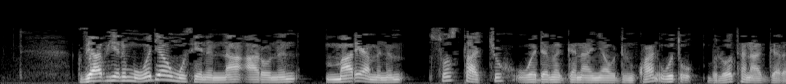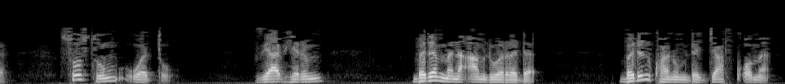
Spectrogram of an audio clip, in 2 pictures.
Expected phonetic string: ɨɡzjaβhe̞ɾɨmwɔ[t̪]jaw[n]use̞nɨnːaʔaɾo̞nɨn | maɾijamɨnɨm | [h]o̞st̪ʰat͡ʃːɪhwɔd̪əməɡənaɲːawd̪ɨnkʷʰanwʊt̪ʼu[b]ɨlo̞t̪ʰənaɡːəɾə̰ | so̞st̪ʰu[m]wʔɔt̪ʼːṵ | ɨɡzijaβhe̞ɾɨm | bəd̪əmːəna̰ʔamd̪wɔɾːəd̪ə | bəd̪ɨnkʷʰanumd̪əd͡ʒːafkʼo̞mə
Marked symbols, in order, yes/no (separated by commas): no, no, no, yes, yes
